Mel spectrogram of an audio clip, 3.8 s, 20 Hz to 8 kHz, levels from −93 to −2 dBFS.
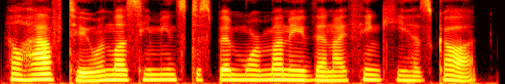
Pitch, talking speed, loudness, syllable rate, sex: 170 Hz, 255 wpm, -19 LUFS, 5.2 syllables/s, female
